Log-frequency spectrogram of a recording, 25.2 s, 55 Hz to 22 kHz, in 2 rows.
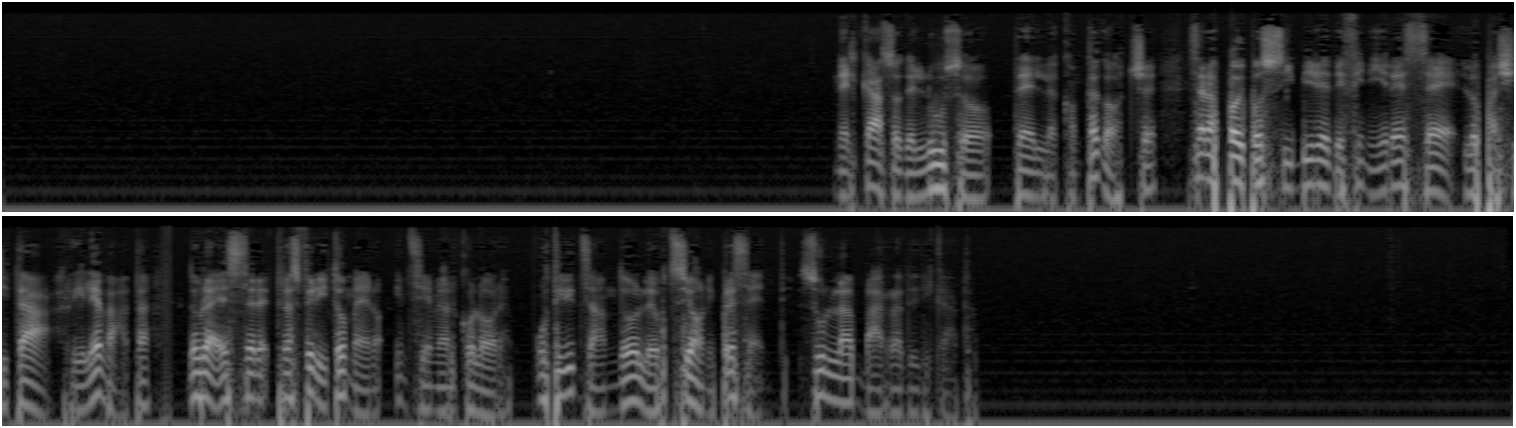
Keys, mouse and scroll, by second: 0.5 click, 24.2 space.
